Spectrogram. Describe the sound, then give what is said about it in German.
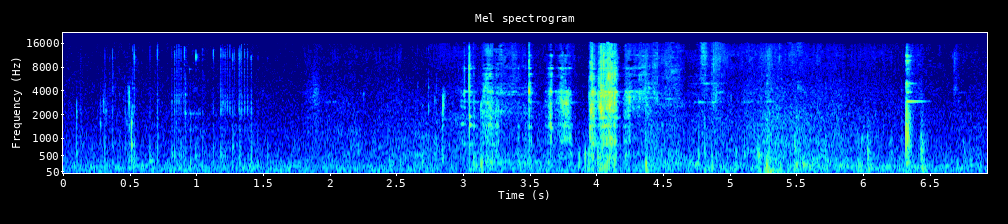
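Someone takes a drink: a few soft glass clinks and light handling clicks, with a brighter clatter partway through and one last clink near the end. Nobody speaks. “So, ich hab mal, ich brauche was zu trinken. Ach, kleine Trinkpause für uns alle hier.”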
